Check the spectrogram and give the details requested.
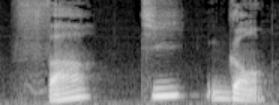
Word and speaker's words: fatigant: In that case, you've got A and so it's gant. Final T not pronounced. Fatigant.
